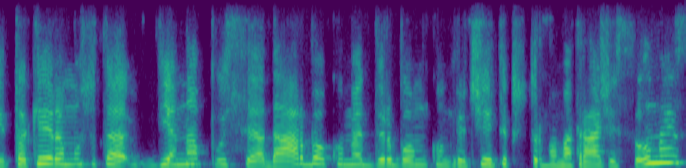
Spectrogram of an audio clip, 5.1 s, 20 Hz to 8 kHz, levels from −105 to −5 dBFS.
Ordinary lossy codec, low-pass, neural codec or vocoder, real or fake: Opus, 16 kbps; 7.2 kHz; none; real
